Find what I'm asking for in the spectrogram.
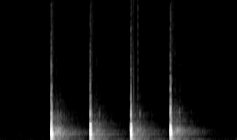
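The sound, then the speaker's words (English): Four firm knocks on a door, evenly spaced about half a second apart, each a sharp hollow thud with a short decay, heard alone without voices. “And so he stands outside knocking.”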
